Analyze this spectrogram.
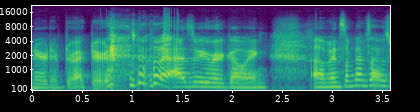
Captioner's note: laughing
